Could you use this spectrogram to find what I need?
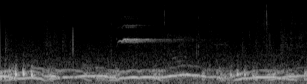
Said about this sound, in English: This could be any city park across the United States, through Mexico, and into South America. These are rock pigeons, ubiquitous city dwellers. These birds were introduced from Europe by early settlers, and they have thrived in their new home.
